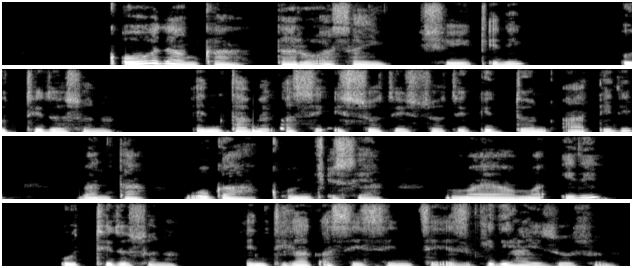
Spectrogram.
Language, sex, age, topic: Gamo, female, 25-35, government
